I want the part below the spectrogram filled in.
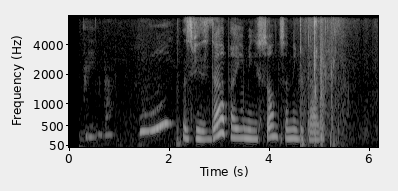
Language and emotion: Russian, sad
